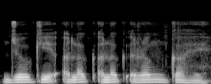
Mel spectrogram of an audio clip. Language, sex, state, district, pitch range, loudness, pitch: Hindi, male, Arunachal Pradesh, Lower Dibang Valley, 105-115 Hz, -15 LUFS, 110 Hz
